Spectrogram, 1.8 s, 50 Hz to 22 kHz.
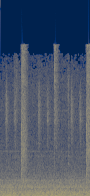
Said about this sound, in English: My current situation is 10 freeway heading west. I am going to Long Beach this morning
